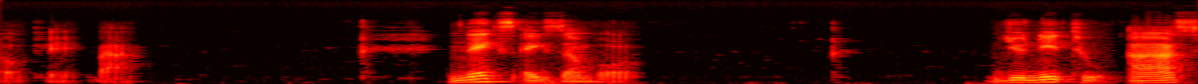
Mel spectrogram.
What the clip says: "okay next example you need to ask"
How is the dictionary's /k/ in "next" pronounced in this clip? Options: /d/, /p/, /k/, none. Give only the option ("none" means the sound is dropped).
/k/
